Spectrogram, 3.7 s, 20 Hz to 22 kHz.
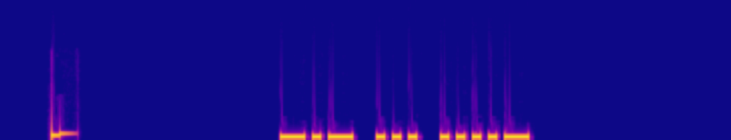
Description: Morse code, heard as a keyed tone, about 31 wpm, 700 Hz. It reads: KS4
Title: USA Call Sign Prefixes - 30wpm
